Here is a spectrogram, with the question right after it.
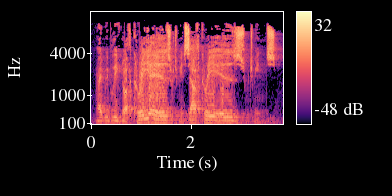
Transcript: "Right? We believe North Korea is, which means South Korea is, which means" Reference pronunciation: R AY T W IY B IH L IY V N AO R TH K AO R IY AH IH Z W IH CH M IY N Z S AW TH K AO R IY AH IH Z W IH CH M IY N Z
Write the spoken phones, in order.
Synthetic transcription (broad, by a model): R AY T W IY B IH L IY V N AO R TH K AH R IY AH IH Z W IH CH M IY N Z S AW TH K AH R IY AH IH Z W IH CH M IY N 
